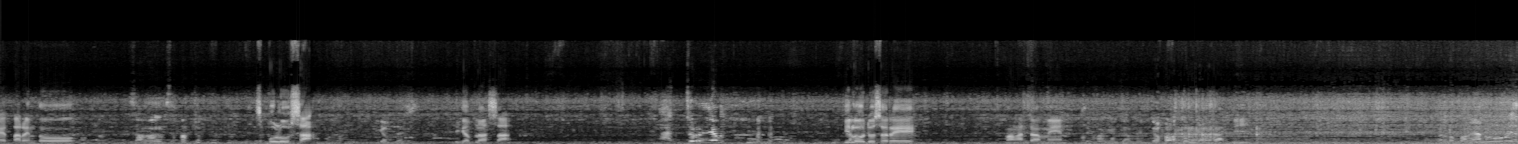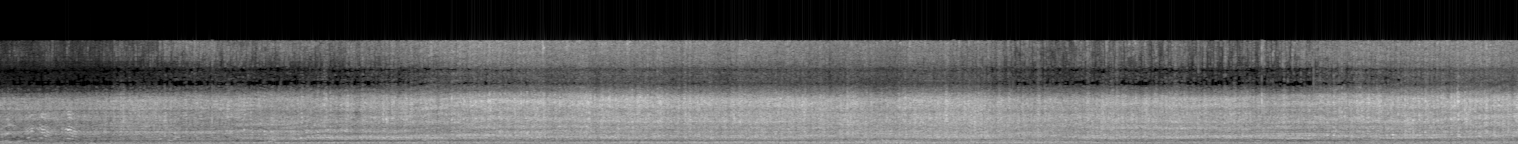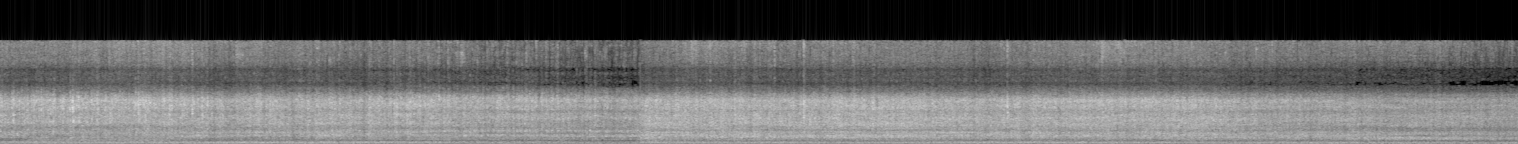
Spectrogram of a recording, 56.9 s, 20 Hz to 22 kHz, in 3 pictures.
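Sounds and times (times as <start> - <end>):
combine harvester drone: 0.0 - 56.9.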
